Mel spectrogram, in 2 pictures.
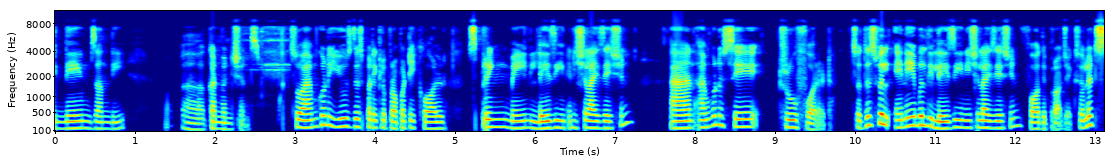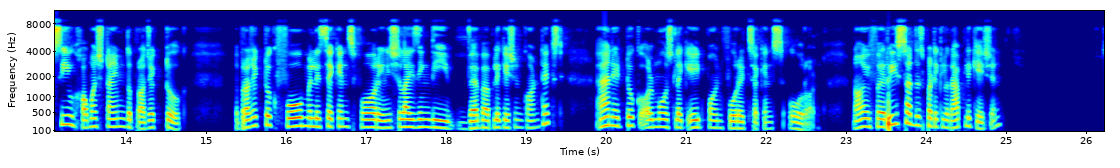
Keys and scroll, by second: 2.6 Return, 10.1 super+s, 23.0 super+r.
